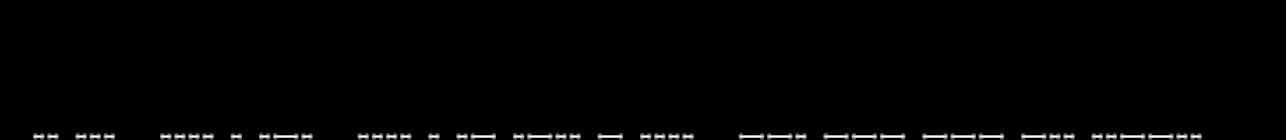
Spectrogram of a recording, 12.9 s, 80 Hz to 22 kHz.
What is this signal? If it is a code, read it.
Morse code, heard as a keyed tone, about 17 wpm, 700 Hz. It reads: IS HER HEALTH GOOD?
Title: Sentences from Top 1000 Words - Review Part 3 - 17wpm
